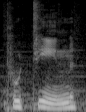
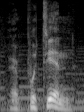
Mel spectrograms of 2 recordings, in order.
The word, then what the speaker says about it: poutine: Just an FYI, officially poutine is pronounced Putoutin, not Wait, what? Putin. It's Well, if you're doing it in French, sure. Putin, but we're not French.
